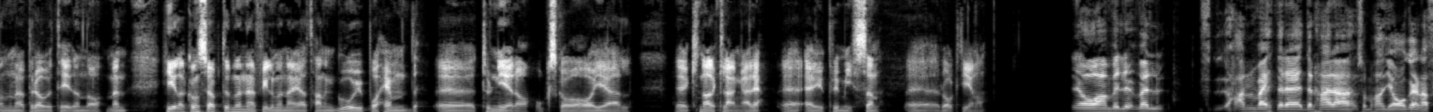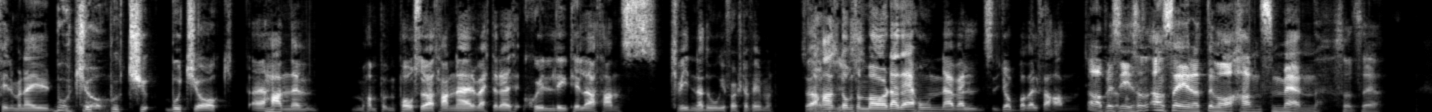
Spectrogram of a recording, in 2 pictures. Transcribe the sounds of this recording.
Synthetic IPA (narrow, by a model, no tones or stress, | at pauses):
nd̪ɛnhæːɾpʰɾøːvət̪ʰiːd̪ənd̪ɔmɛnheːlakʰɔnsɛp̚t̪ət̪mɛd̪ɛnhæɾfɪlmənæɾjat̪hanɡoːɾjɵpʰɔhɛmd̪t̪ʰɵɳeːɾaɔkskahɑːjɛːl | kʰnaɾkʰlaŋːaɾəʔæɾjɵpʰɾɛmɪsːən | ɾɑːk̚t̪ɪjḛːnɔ̰m | jɑːɔhanvɪlːvɛl | hanvaɾheːt̪ːad̪ɛd̪ɛnɦæːɾasɔmhanjɑːɡaɾɖɛnhæːɾfɪlmənæɾjɵbbbʊt͡ʃʊɔkɦanæ | hanpʰoːst̪oːat̪hanæɾvaheːt̪ad̪ɛɧʏld̪ɪɡ̚t̪ʰɪlat̪hanskʰvɪnːad̪uːɡɪfœʂʈafɪlmən | sɔhand̪ɔmsɔmːœːɖad̪əæɦʊnæɾvɛljɔbːaɾvɛlfœɾha̰nːt̪ʰɑːpʰɾɾɛsiːshahansɛjːəɾat̪̚d̪ɛvaɾhansmɛnːsʊat̪sɛjːa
